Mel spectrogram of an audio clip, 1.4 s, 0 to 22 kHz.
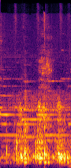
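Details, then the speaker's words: Normal fetal heartbeat on pregnancy ultrasound Doppler, baby boy weighing about a pound and two ounces, all organs seen normal: rapid rhythmic whooshing at 149 beats a minute. "HOOR JE DAT? WAT IS DAT? HET IS JE BROERTJE!"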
